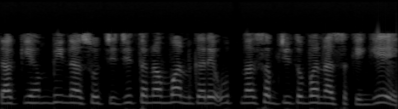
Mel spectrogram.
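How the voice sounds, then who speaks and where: A woman's voice: a little high, fairly even intonation, a little slow, dry recording, muffled recording, natural voice. A woman voicing a cheeky, scheming housemaid in a comic story, with slangy, ungrammatical, wheedling talk. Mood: scheming, coaxing. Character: cheeky, scheming housemaid who talks back. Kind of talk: comic cartoon story voice acting.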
